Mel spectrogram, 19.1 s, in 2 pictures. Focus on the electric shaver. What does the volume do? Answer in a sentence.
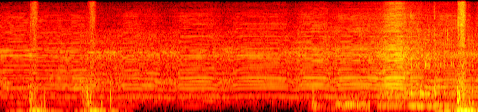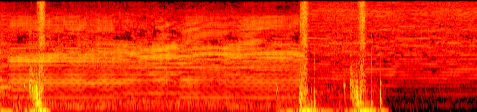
The volume of the electric shaver goes up, then down.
